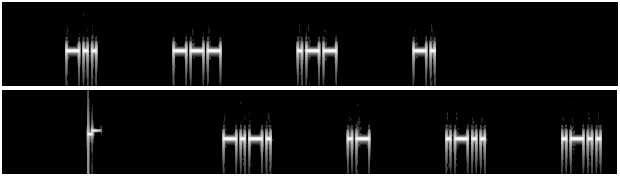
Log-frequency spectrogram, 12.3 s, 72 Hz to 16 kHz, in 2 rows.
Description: Morse code, heard as a keyed tone, about 28 wpm, spaced as for 10 wpm, 700 Hz. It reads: DOWN CALL
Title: 6x Character Spacing - Top 300 Words - 28wpm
